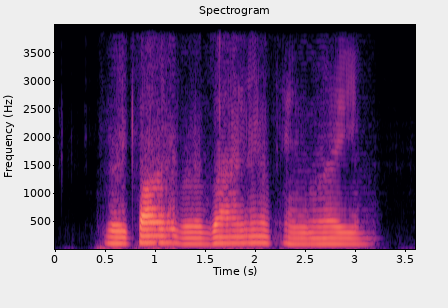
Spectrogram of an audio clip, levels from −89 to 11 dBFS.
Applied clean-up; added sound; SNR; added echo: neural separator model SepFormer WHAMR!.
